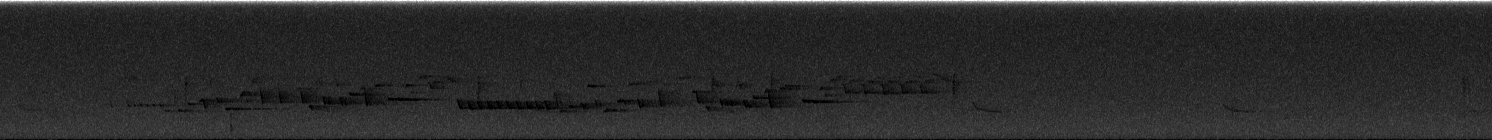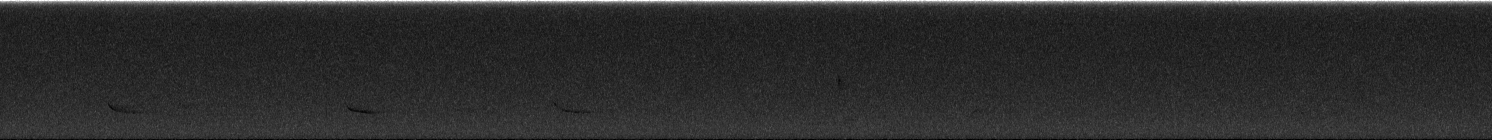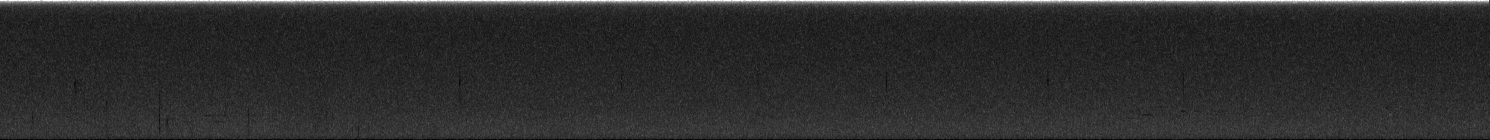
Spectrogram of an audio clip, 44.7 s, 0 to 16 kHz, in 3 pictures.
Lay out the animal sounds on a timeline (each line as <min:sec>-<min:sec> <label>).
0:01.2-0:10.2 Winter Wren (Troglodytes hiemalis)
